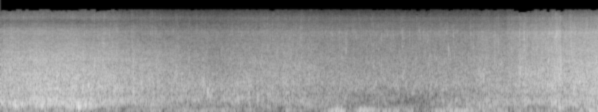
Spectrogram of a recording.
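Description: Small sea waves washing over rocks and stones at the shoreline. The wash fades in the middle and swells again near the end.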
